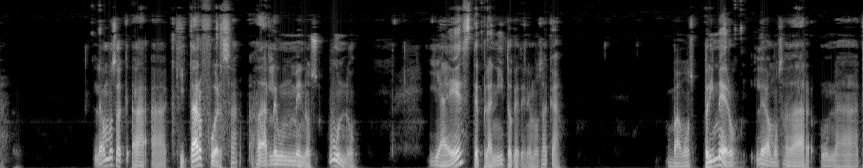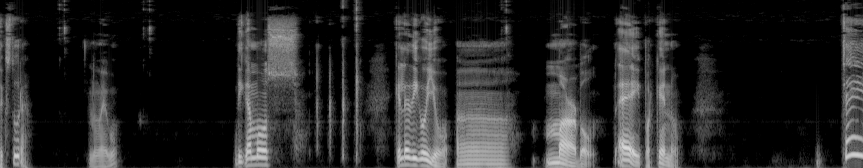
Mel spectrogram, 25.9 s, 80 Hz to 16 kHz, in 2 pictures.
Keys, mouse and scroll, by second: 1.6 click, 2.8 KP_Subtract, 3.1 KP_1, 3.4 KP_Enter, 7.4 right click, 11.2 click, 14.0 click, 15.3 click, 20.7 click.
